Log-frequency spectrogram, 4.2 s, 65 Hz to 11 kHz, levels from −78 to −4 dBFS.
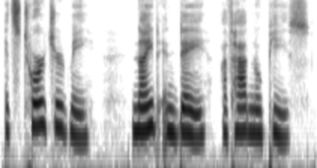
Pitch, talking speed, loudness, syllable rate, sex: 200 Hz, 115 wpm, -19 LUFS, 4.2 syllables/s, female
